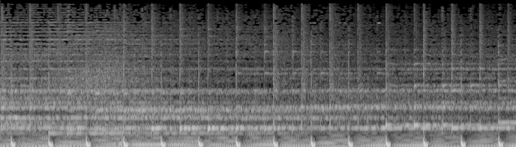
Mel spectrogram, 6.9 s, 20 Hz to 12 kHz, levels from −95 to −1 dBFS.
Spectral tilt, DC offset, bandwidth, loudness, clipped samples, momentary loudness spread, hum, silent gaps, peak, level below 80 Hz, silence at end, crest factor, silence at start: -6 dB/octave; 0.6%; 11.5 kHz; -28 LUFS; under 0.1%; 4 LU; none; none; -10 dBFS; -30 dBFS; 0 s; 16 dB; 0 s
